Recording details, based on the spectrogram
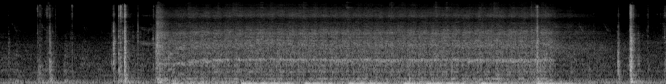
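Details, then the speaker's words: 2011 Audi A8 after an engine overhaul (crank pulley thrown, chain came off, piston-to-valve contact): starter cranks briskly and evenly but never catches despite ignition, injection, cam and crank signals; scope capture shows a massive cam-to-crank timing error. "How is that guys? One capture and we know what's wrong with this engine. This engine is out of time."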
